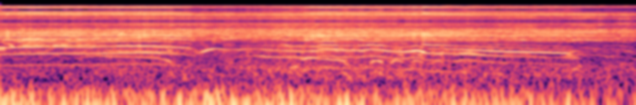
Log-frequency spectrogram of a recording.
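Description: Several people screaming together in long, drawn-out cries while riding an inflatable tube down a whitewater rapid, over the rush of the river. The cries break off just before the end, leaving the water.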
